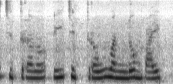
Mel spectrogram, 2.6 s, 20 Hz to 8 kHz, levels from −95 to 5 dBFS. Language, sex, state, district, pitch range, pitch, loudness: Kannada, female, Karnataka, Bidar, 240-270 Hz, 255 Hz, -13 LUFS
